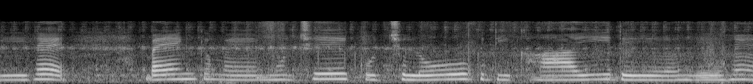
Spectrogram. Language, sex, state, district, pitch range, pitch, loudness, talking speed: Hindi, female, Madhya Pradesh, Dhar, 210-235 Hz, 215 Hz, -17 LUFS, 80 wpm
